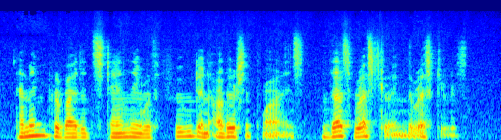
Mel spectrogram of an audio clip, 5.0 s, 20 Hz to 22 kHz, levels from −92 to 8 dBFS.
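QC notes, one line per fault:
0.48 s to end: periodic clock jitter. A rough, metallic edge coats the speech. The converter clock wobbles at around 1 kHz, spraying sidebands around every component.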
